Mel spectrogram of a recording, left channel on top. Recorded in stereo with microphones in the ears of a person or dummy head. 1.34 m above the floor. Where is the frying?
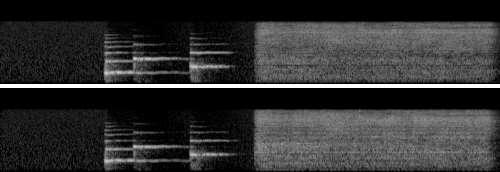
50° right (ahead or behind), 2.5 m.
